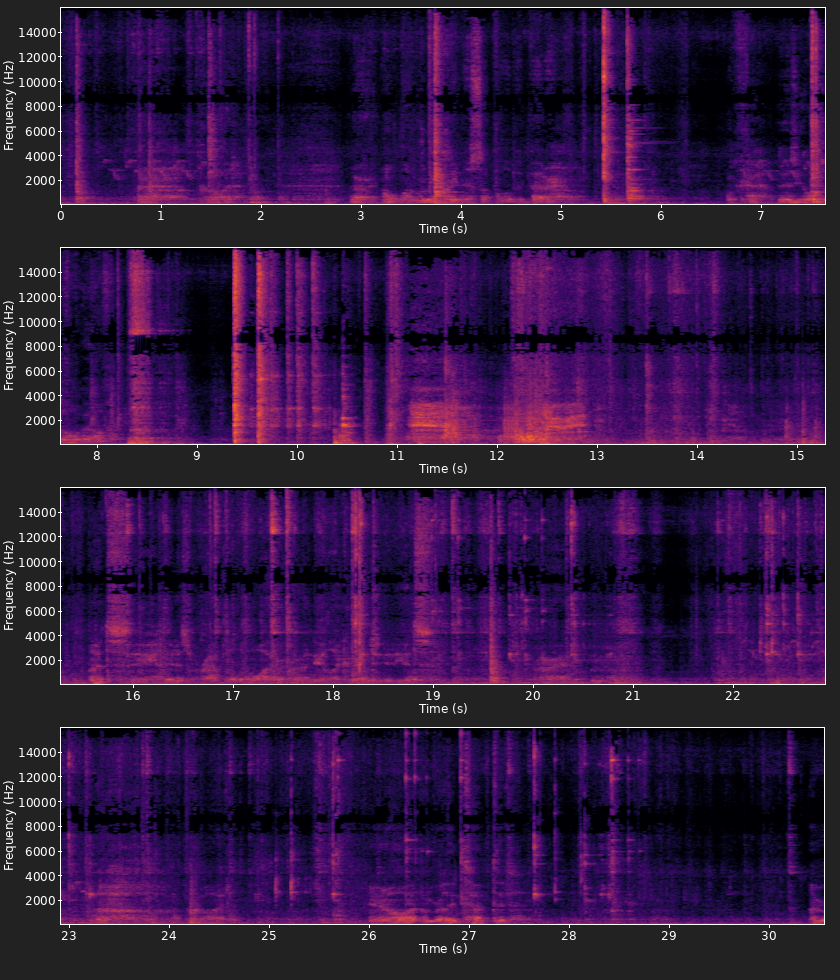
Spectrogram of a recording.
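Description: Gloved hands sorting and handling low-voltage thermostat wires, plastic wire nuts and lever connectors on a zone valve. The result is scattered small clicks, taps and rattles, with a few louder knocks about nine seconds in.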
